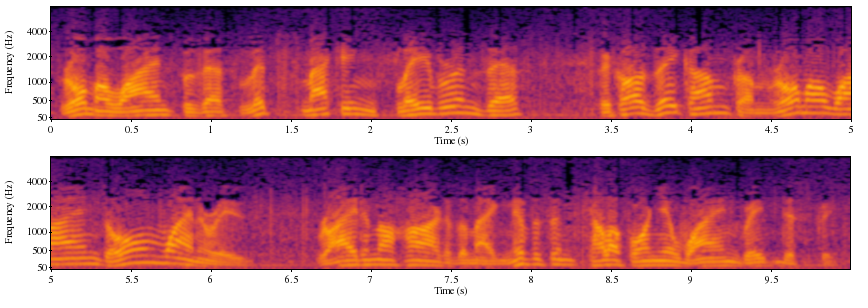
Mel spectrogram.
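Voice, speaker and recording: A man working as a commercial announcer, giving a polished, emphatic 1940s radio advertising pitch. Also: expressive, moderate pace. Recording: dull, faintly noisy 1940s radio broadcast.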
